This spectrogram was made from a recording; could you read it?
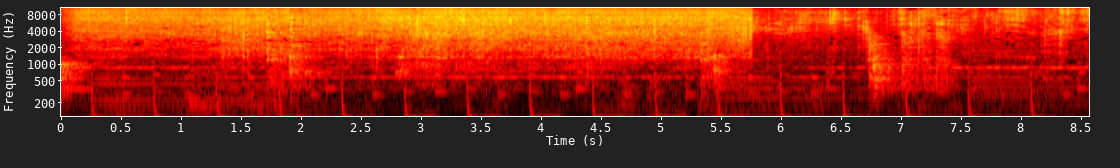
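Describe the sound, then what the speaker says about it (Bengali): Snake gourd stir-fried with salt in a pan: a bright, steady sizzle under a quick, regular series of spatula knocks and scrapes against the pan. The frying hiss softens slightly partway through. "চিচিঙ্গাটা কিন্তু আমি উল্টে পাল্টে বেশ ভাজা করে নিয়েছি"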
